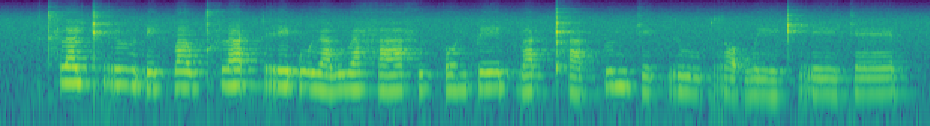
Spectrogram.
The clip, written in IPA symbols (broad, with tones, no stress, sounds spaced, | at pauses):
kʰ l a˥˩ j kʰ r ɯː˧ ʔ e˨˩ k̚ w a˧ w kʰ l a˥˩ k̚ p r e˥˩ ʔ w ɯ˨˩ a̯ w u˦˥ a̯ h aː˦˥ h ɯ˦˥ k̚ ʔ o˦˥ n p eː˥˩ t̚ b a˦˥ k̚ pʰ a˨˩ k̚ p ɯ˥˩ ŋ k e˨˩ k̚ r uː˨˩ p r ɔ˨˩ ʔ w eː˩˦ kʰ r eː˧ k ɛː˦˥ p̚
